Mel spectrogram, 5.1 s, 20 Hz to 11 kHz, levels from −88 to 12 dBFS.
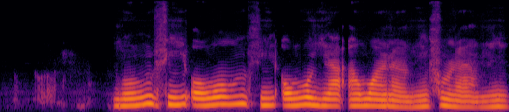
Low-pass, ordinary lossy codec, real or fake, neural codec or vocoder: none; none; fake; autoencoder, 22.05 kHz, a latent of 192 numbers a frame, VITS, trained on one speaker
